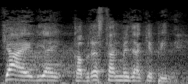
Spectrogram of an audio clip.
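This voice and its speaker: A man preaching to a live gathering. He jokes, quizzes the crowd, and swings between soft asides and shouts. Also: sits high, in a large hall. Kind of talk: lively storytelling sermon. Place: live religious gathering with a stage.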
